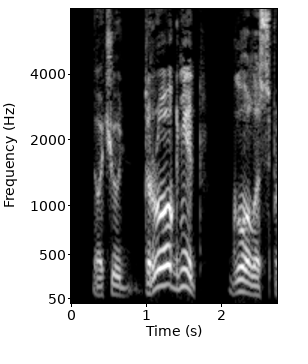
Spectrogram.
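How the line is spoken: Drawling. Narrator (Russian): протянул Вадька

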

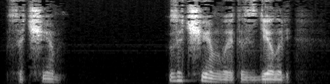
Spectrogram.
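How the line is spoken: Sudden quiet passionate reproach. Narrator (Russian): вдруг сказала она тихо, но со страстным упреком

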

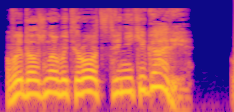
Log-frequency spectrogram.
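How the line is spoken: Exclaiming. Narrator (Russian): воскликнула миссис Уизли

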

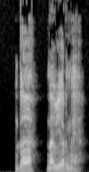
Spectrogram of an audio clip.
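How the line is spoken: Sad. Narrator (Russian): грустно произнес круглолицый

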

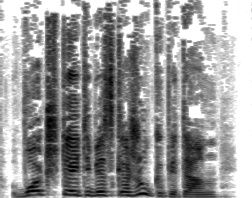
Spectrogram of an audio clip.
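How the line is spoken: Shouting in Dutch. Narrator (Russian): крикнул Ламберт, без запинки переходя на голландский язык

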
